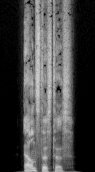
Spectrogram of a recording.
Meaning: strong/mixed nominative/accusative neuter singular superlative degree of ernst
- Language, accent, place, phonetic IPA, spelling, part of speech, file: German, Germany, Berlin, [ˈɛʁnstəstəs], ernstestes, adjective, De-ernstestes.ogg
